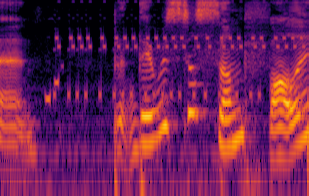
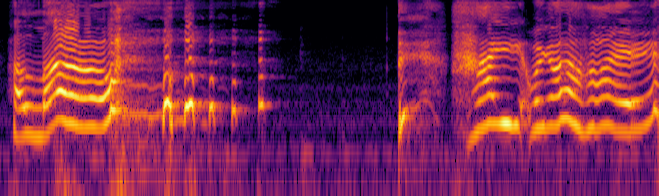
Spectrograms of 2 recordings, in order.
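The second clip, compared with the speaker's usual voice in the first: high, loud laughing hello; laughing greeting; 8 semitones higher, 9 dB louder than usual. Real, not acted. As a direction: cackle through the hello.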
